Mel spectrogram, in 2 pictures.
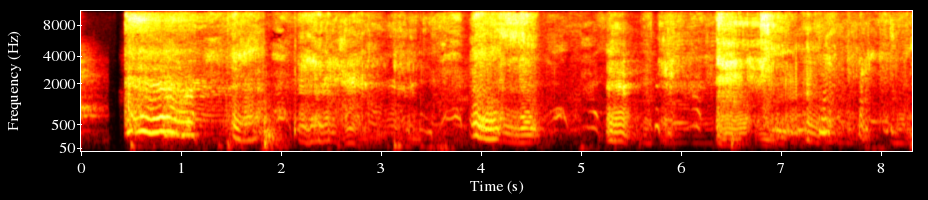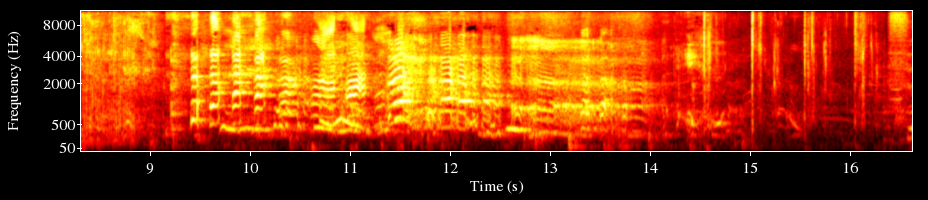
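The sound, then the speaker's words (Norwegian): Several voices blow raspberry-like fart imitations together in a noisy chorus, overlapping and sputtering for many seconds, mixed with bursts of laughter and giggling. “Men la oss lage et skikkelig prompekor.”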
